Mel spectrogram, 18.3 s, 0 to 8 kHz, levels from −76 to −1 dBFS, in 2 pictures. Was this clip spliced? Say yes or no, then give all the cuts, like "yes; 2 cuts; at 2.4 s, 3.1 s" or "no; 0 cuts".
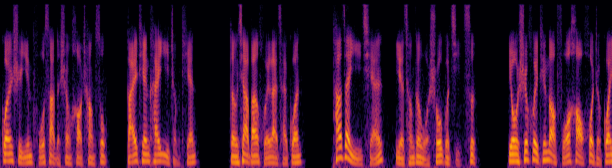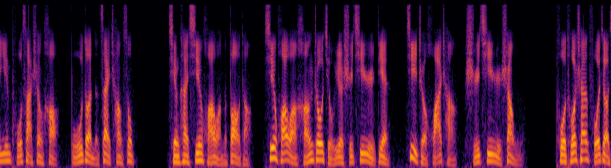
yes; 1 cut; at 13.0 s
